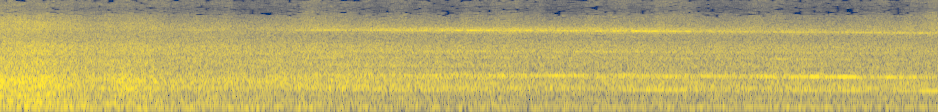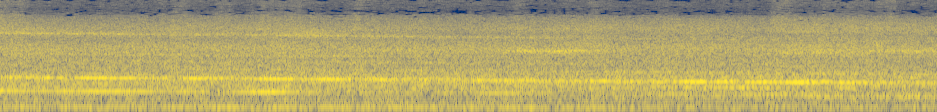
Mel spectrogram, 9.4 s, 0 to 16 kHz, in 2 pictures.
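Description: Toyo Rapid Railway 2000 series electric train heard from inside the car, slowing for a station stop: the traction motor whine falls steadily in pitch over the rumble of wheels on the track.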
